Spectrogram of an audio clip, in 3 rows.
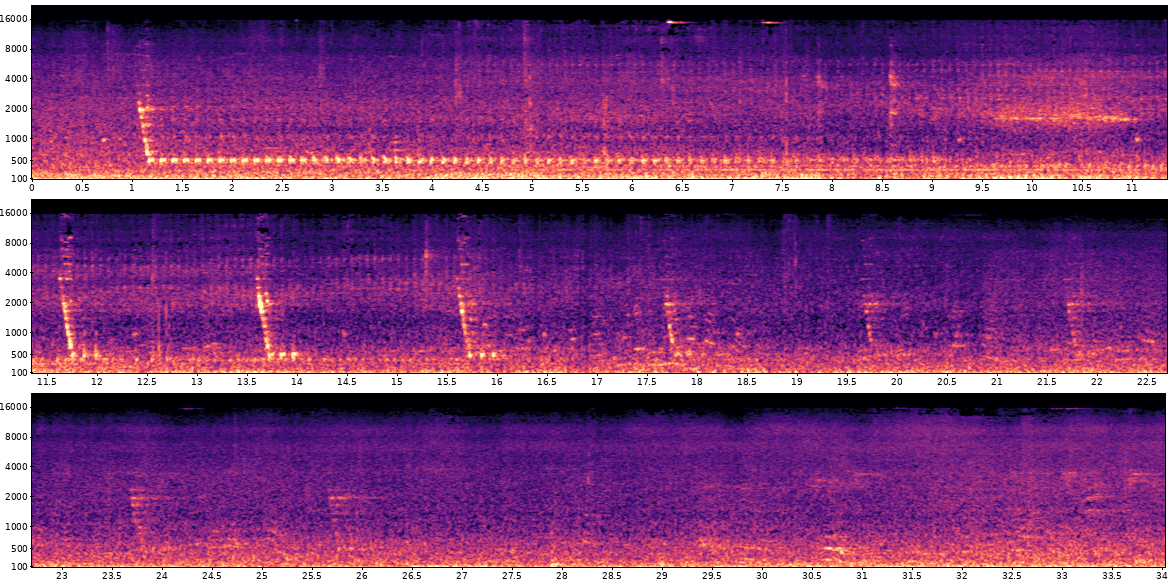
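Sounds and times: road traffic rumbling: 0.0 - 34.0
crossing signal beeping rapidly: 1.1 - 16.2.

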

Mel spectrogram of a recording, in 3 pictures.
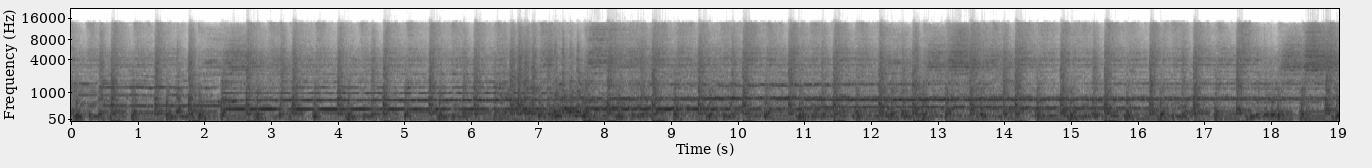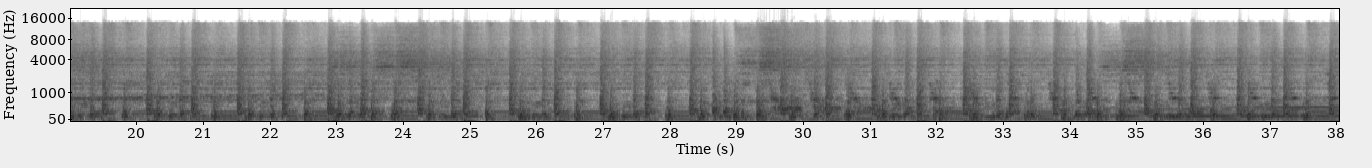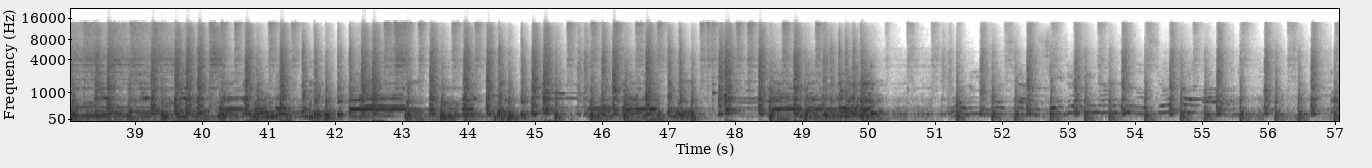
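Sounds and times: electric bass: 0.0 - 53.3
electric guitar: 0.0 - 54.2
drum kit: 0.0 - 57.0.

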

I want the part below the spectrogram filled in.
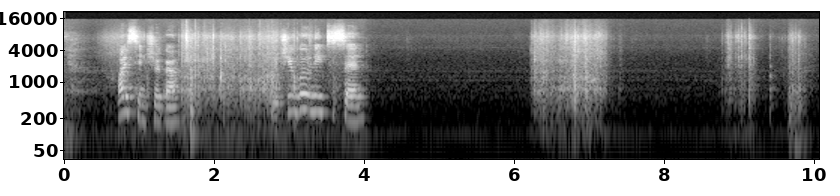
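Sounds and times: paper and cardboard rustling: 0.6 - 3.4, 6.2 - 7.5, 8.8 - 10.0.

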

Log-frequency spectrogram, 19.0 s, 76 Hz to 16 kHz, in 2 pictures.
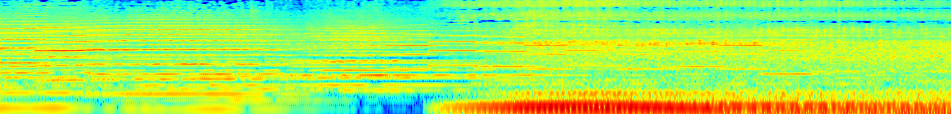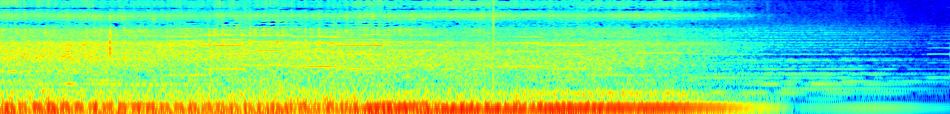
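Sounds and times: car engine deep exhaust note: 4.4 - 17.1.

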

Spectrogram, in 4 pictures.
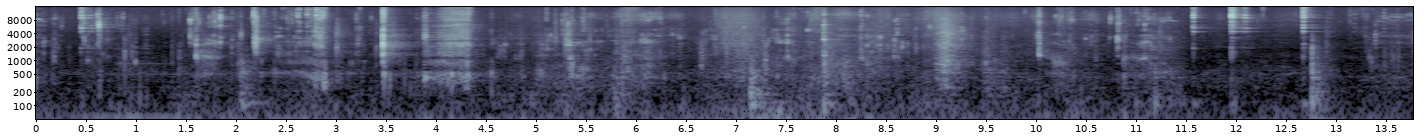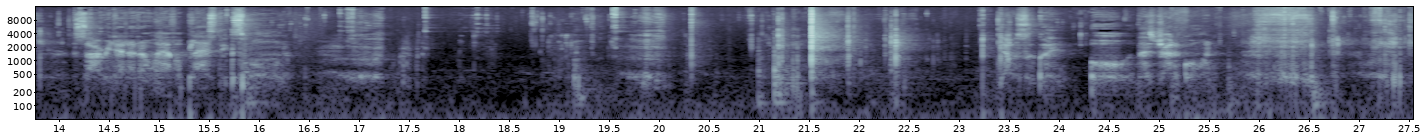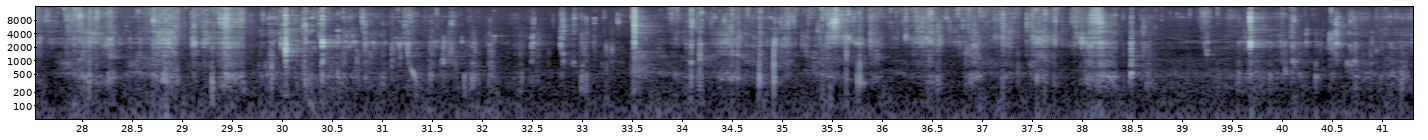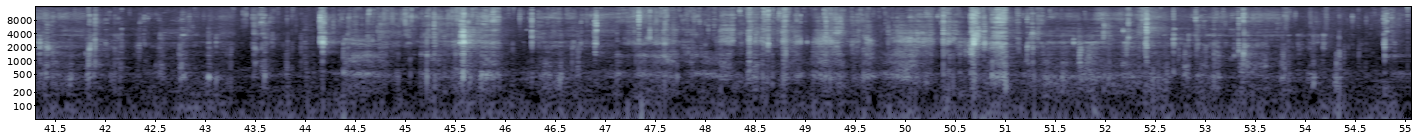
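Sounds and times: person chewing noodles: 0.0 - 55.0.

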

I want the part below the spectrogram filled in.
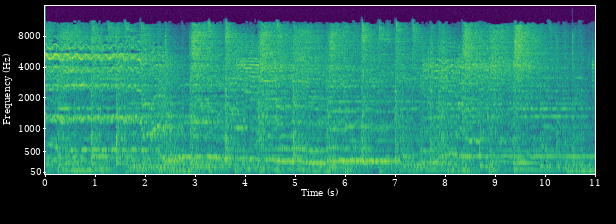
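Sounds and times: drum kit beat: 0.0 - 11.0
electric guitar lead line: 0.0 - 11.0
live rock band playing: 0.0 - 11.0.

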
